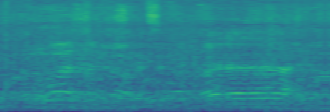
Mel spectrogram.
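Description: Spectators talking and shouting over each other, with one long drawn-out shout near the end.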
